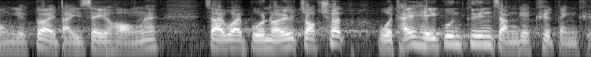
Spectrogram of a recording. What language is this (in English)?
Cantonese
